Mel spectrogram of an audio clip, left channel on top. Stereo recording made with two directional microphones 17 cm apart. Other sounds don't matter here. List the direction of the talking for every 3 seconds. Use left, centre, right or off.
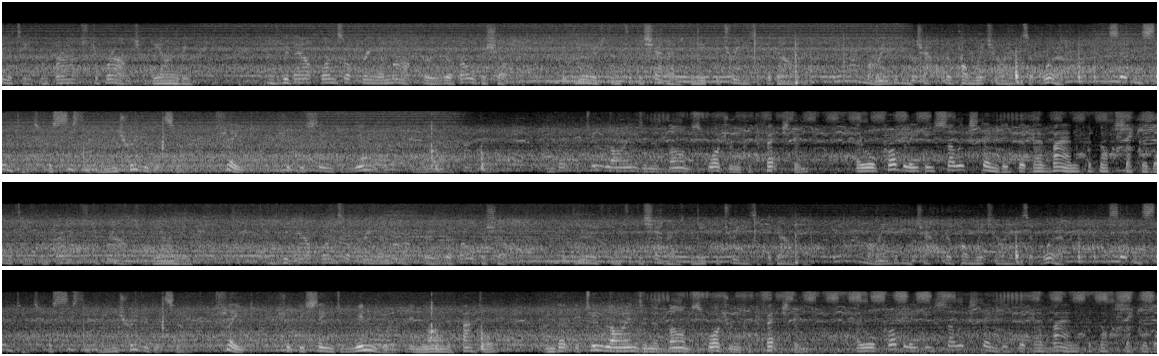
left, left, left, left, centre, right, centre, left.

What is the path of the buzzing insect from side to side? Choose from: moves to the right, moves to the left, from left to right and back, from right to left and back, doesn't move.
from right to left and back.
